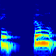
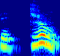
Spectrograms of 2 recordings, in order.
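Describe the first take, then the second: First: The middle consonant is a plain doubled t. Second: The middle consonant is a tr sound. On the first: This is how the word is written in Telugu books. "మామూలుగా తెలుగులో పుస్తకాలలో ఇక్కడ సిత్తుం అనుంటుంది" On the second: This is how Tamil speakers say the word.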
